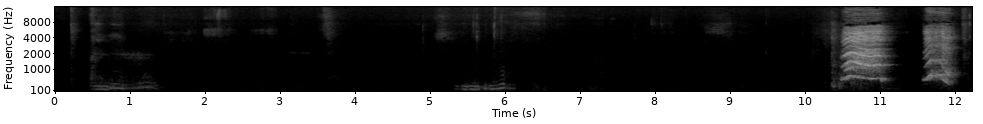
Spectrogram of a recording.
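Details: Ragdoll cat asleep indoors, snoring softly: two low, rough breaths about five seconds apart, then a loud human voice calling out near the end.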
